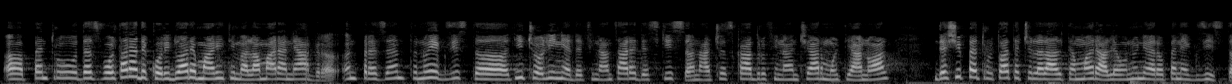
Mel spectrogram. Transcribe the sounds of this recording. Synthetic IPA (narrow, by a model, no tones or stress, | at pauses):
pe̞nt̪ɾud̪e̞zvo̞lt̪aɾead̪e̞ko̞ɾid̪oaɾe̞maɾit̪ime̞lamaɾeaneaɡɾə̰ʔɨnpɾe̞ze̞nt̪nue̞ɡzist̪ənit͡ʃo̞linijed̪e̞finant̪saɾe̞d̪e̞skʲisəɨnat͡ʃe̞st̪̚kad̪ɾufinant͡ʃiarmult̪ianual | d̪e̞ʃipe̞nt̪ɾut̪oat̪e̞t͡ʃe̞le̞lalt̪e̞məɾʲale̞uniunijewɾo̞pe̞neeɡzist̪ə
